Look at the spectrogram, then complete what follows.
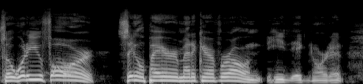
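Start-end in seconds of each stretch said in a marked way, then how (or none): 0.0-2.5 play-acted, high-pitched, called-out shout. Retelling a question yelled out at a speaker: retelling own yell. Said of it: "So I yelled out".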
